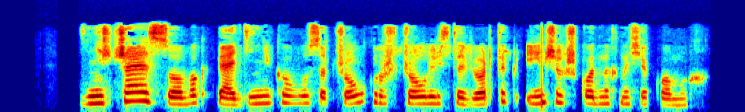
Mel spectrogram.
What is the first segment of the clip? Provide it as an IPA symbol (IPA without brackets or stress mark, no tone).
zʲ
